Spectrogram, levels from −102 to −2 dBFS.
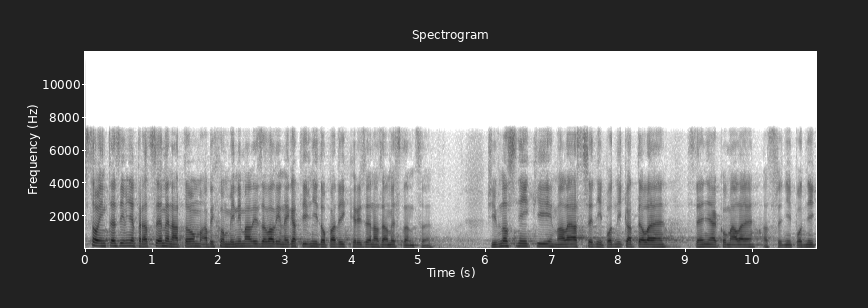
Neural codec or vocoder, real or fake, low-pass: codec, 16 kHz, 2 kbps, FunCodec, trained on Chinese and English, 25 frames a second; fake; 7.2 kHz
